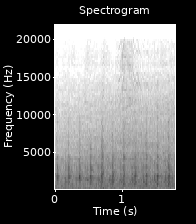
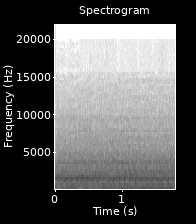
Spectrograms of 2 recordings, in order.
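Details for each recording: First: Used car with almost 146,000 miles, just driven to the lot, burning-plastic smell noted: sharp metallic ticking about six times a second over the idle, possibly an engine knock; cause suspected, not confirmed. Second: Used car with nearly 146,000 miles, cold start, earlier engine noise suspected to be timing chain; smooth even idle hum, steady pitch, no ticking or knocking; sounds healthy.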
